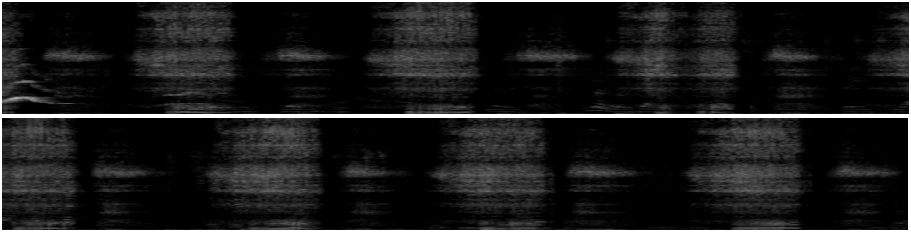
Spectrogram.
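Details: Real night recording of sleep with a baby: soft, irregular snoring breaths in a quiet room with faint background sounds; gentle snoring during sleep.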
